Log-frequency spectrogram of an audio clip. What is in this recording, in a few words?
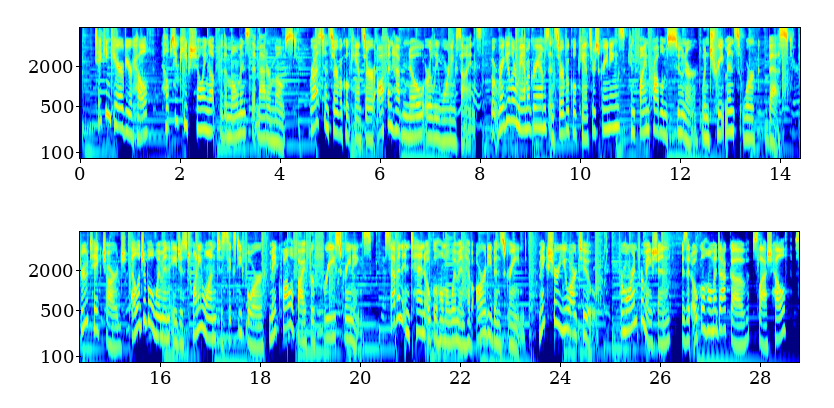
PSA Radio English; OSDH; Take Charge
